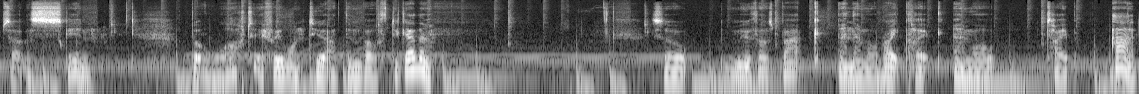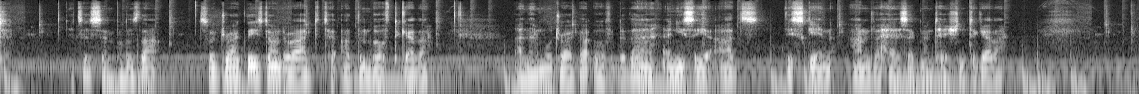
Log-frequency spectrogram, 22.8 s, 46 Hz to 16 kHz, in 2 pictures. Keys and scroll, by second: 11.7-13.1 typing.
